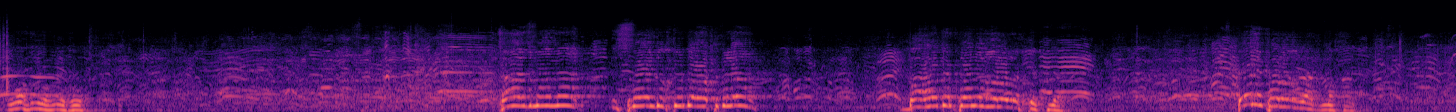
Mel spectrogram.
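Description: Men in a crowd shout loudly.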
